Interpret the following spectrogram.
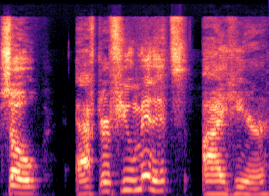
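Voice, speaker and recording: A loud, animated man's voice with very wide pitch swings on a very clean recording with a silent background. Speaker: podcast co-host telling a story. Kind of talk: casual storytelling chat.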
